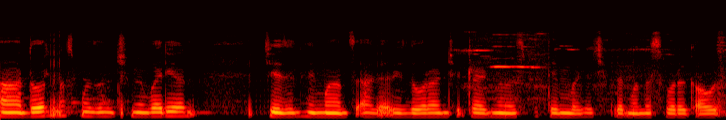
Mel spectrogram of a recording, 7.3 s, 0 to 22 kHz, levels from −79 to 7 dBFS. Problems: constant background noise, low volume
